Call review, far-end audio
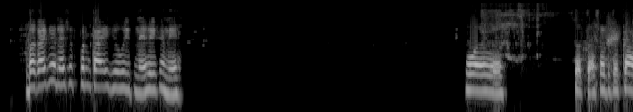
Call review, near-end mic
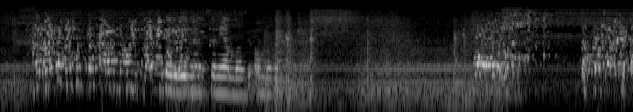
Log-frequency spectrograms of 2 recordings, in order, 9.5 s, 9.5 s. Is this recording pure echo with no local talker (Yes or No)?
No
